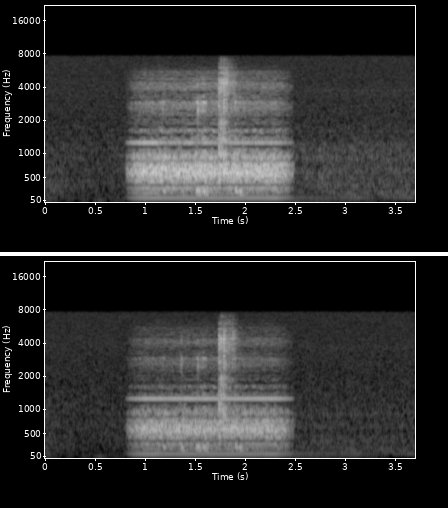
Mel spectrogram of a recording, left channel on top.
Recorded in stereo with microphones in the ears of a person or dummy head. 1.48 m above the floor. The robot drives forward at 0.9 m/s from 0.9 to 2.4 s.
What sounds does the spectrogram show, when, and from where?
1.7 s a camera shutter: 5° left (ahead or behind), 2.5 m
